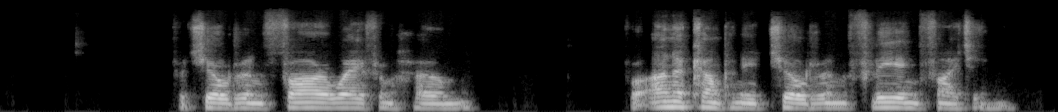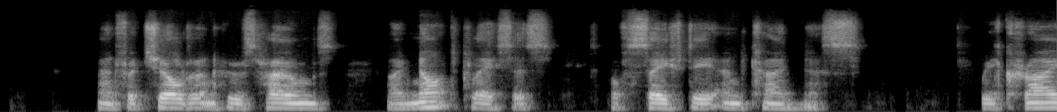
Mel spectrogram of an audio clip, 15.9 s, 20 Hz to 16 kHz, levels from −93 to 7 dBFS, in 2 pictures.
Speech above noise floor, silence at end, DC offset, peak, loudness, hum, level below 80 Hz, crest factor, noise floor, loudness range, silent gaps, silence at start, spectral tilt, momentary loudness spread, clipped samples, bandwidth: 69 dB; 0 s; under 0.1%; -4 dBFS; -21 LUFS; none; -62 dBFS; 18 dB; -90 dBFS; 4 LU; none; 1.35 s; -5 dB/octave; 14 LU; under 0.1%; 11.5 kHz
